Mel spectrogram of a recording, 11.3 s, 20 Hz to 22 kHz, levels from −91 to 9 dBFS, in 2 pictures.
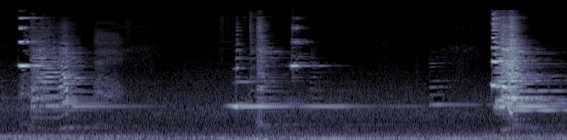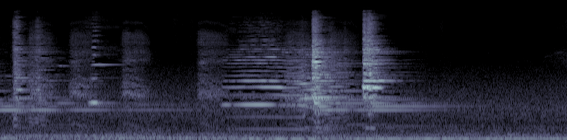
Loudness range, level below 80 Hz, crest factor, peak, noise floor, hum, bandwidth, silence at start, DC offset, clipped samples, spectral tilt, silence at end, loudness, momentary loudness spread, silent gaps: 9 LU; -48 dBFS; 24 dB; -6 dBFS; -50 dBFS; none; 16 kHz; 0 s; under 0.1%; under 0.1%; 0.5 dB/octave; 0 s; -25 LUFS; 27 LU; none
